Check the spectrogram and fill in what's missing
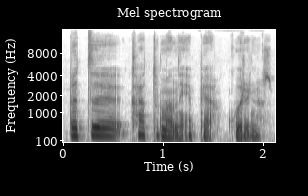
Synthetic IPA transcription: b̥ʲɛt̪kʰɑːt̪ʊmɑːnɐ̰ɪɐ̰pʲiɛkuːɾʲɪnʲʊs

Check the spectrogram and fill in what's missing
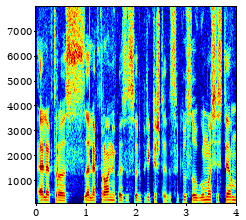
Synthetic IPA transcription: ɛlʲɛkt̪ɾoːsɛlʲɛkt̪ɾoːnʲɪkoːsʋʲɪsʊɾpʲɾʲɪkʲɪʃt̪ɐ̰ʋʲɪsoːkʲuːsɒʊɡʊmoːsʲɪsʲt̪ʲeːmʊ

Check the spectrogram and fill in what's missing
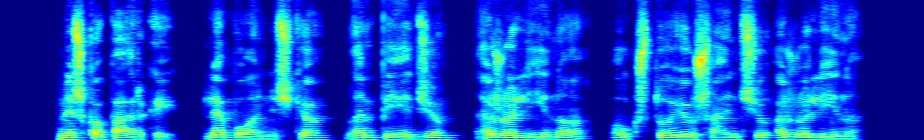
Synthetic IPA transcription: mʲɪʃkoːpɑˑɾkɐɪ | lʲɛboːnʲɪʃʲkʲoːlˠɐmʲpʲeːd͡ʒʲʊɐ̰ʒoːlʲiːnoː | ɒʊkʃt̪uːjuʃɐnʲˑt͡ʃʲuʔɐʒoːlʲiːnoː

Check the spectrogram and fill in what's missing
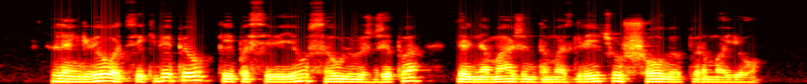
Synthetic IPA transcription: lʲɛŋʲɡʲʋʲɛʊɐt̪ʲsʲɪkʋʲeːpʲɛʊkɐɪpɐsʲɪʋʲeːjɛʊsɐʊlʲozʲd͡ʒʲɪpɐ | ɪɾnʲɛmɑːʒʲɪnd̪ɐmɐsɡɾʲɛɪt͡ʃʲɛːʃoːʋʲoːpʲɪɾmɐjoː

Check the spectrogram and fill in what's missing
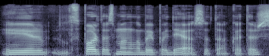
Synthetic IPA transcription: ɪrspoːɾt̪ɐsmɐnlˠɐbɐɪpɐd̪ʲeːjo̰ːsʊt̪o̰ːkɐt̪ɐʃ

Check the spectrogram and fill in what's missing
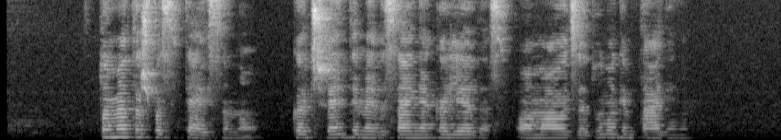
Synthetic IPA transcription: t̪uɔmʲɛt̪ɐʃpɐsʲɪ̥t̪ʲæˑɪsʲɪnɒʊ | kɐt̪ʃʲʋʲɛnʲt̪ʲeːmʲɛʋʲɪsɐɪnʲɛkɐlʲeːd̪ɐsoːmɑːoːzʲɛd̪uːnoːɡʲɪmt̪ɑːd̪ʲiɛnʲu

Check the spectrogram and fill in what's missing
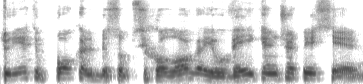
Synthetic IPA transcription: t̪ʊɾʲeːt̪ʲɪpoːkɐlʲbʲɪsʊpʲsʲɪxoːlˠoːɡɐjɛʊʋʲɛɪkʲɛnʲt͡ʃʲoːt̪ʲɛɪsʲḛːjo̰

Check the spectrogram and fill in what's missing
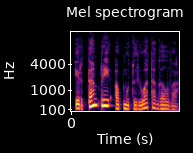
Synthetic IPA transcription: ɪɾt̪ɐmpʲɾʲiːʔɐpmot̪ʊɾʲuɔt̪ɐːɡɐlˠʋɐ

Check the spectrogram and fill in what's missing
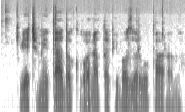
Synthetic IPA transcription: kʋʲiɛt͡ʃʲɛmʲɪit̪ɑːd̪oːklˠṵɔ̰nʲoːt̪ɐpʲiːboːsd̪ɐɾbuːpɑːɾo̰d̪ɐ

